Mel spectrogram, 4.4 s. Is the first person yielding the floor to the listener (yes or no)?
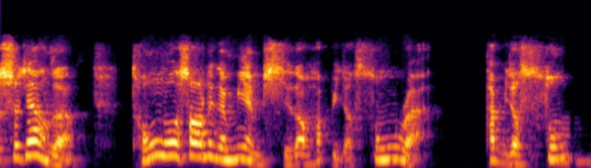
no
